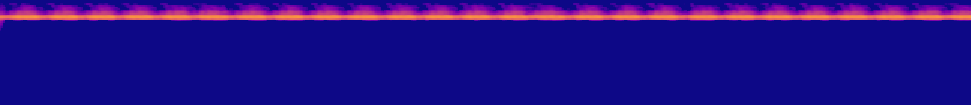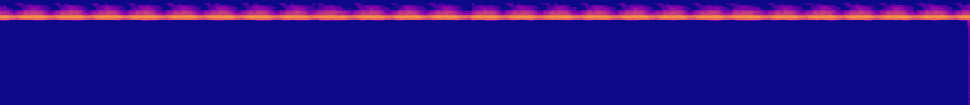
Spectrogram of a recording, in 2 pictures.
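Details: Summer-night crickets in a meadow on a farm beneath a full moon, giving a continuous shrill chirping band pulsed in even beats roughly four per second; nothing else audible.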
